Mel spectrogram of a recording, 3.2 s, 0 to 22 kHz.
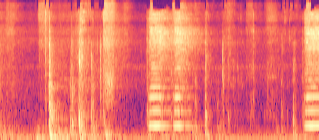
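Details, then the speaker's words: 2008 Chevy Duramax truck, front-mounted replacement horn pulled from another vehicle: two short blasts with a thin, buzzy, weak tone; this junk horn sounds poor. "Okay, so the last set of horns, this one, was really junky. Sounded like a clown car."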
